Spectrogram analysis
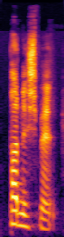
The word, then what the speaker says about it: punishment: So, punishment. So, um pretend you're you're calling your dad papa. Stop on the first syllable.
